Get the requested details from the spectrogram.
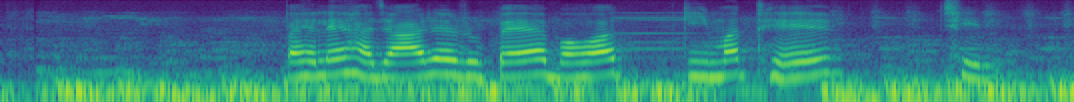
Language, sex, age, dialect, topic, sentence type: Magahi, female, 36-40, Northeastern/Surjapuri, banking, statement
